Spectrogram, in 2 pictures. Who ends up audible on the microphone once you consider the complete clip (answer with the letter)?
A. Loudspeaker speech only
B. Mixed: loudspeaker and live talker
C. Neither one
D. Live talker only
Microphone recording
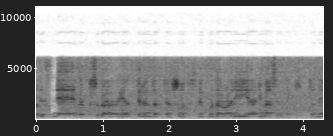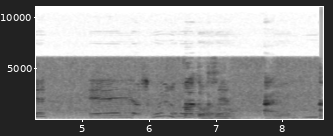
B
